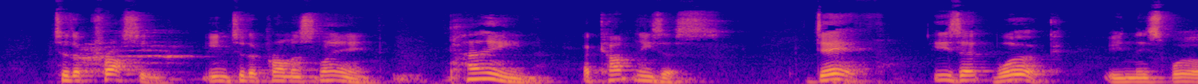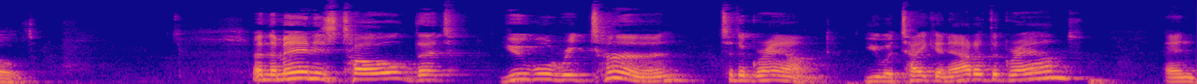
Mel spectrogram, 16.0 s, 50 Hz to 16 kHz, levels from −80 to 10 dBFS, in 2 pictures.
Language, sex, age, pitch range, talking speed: English, male, 50-69, 135-185 Hz, 140 wpm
